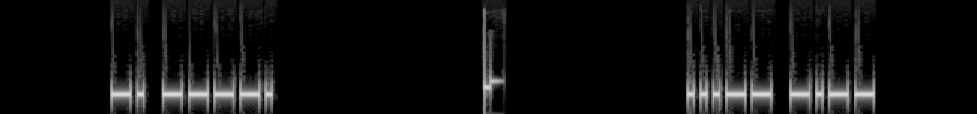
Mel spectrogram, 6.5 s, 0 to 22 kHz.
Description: Morse code, heard as a keyed tone, about 28 wpm, 700 Hz. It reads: N9 3Y
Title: Single-Letter Single-Number 28wpm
